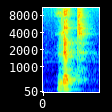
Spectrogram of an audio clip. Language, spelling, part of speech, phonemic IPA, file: Dutch, let, noun / verb, /lɛt/, Nl-let.ogg
- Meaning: inflection of letten: 1. first/second/third-person singular present indicative 2. imperative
